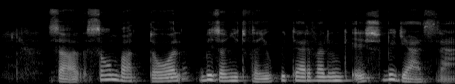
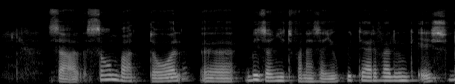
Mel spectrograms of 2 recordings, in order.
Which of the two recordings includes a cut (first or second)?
first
